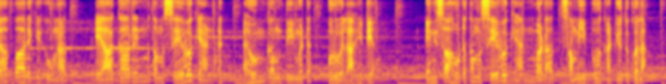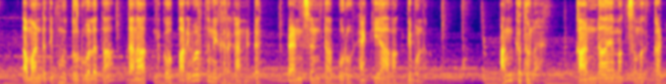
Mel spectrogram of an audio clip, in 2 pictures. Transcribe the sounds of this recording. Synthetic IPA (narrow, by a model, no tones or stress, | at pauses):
aːpaːɾikekəunat̪̚ | eaːkaːɾejnmət̪aməseːʋəkejaɳʈə | ɛɦumkɐmd̪iːməʈəpuɾuʋela̰ːɦiʈija̰ | eːnisaːɦuʈɐt̪ɐməseːʋəkejanʋaɖaːt̪sɐmiːpəʋəkaʈijut̪ukola̰ | t̪amaɳʈət̪ibunud̪uɾʋələt̪aːd̪ɐnaːt̪mikopɐɾiʋɐɾt̪əneːkəɾɐɡanːəʈə | bɾeɳɖsenʈapuɾuhɛkijaːʋak̚t̪ibunɐ̰ | ɐŋkəd̪unə̰kaɳɖaːjɐmaksɐməka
